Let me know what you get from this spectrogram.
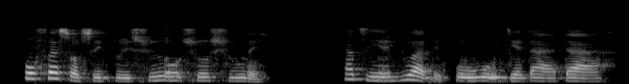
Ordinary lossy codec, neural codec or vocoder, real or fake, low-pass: AAC, 48 kbps; codec, 16 kHz, 4 kbps, FunCodec, trained on Chinese and English, 50 frames a second; fake; 5.4 kHz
